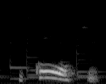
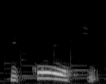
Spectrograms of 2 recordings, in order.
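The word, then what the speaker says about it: 飛行機: But this is O and U is, and we pronounce hikouki, hikouki. Like O sound is double.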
